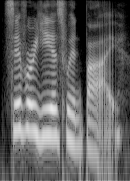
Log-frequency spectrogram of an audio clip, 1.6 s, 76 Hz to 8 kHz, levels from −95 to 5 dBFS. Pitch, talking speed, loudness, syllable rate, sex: 235 Hz, 145 wpm, -16 LUFS, 4.5 syllables/s, female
